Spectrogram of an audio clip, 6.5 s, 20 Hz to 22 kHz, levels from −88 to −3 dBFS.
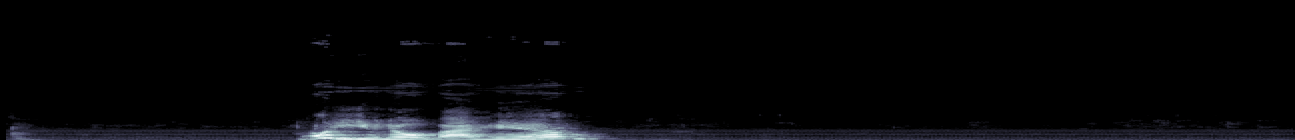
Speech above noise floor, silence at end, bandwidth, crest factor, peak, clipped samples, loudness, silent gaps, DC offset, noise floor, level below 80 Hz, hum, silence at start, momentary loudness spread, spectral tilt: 51 dB; 3.5 s; 4.7 kHz; 18 dB; -2 dBFS; under 0.1%; -15 LUFS; none; under 0.1%; -65 dBFS; -46 dBFS; none; 1.5 s; 10 LU; -10 dB/octave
